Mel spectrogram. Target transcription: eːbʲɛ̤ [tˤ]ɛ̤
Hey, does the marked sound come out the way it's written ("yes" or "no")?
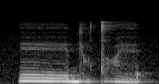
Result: yes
